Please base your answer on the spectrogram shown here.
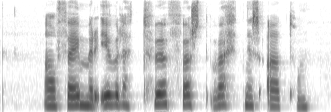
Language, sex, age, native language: Icelandic, female, 30-39, Icelandic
